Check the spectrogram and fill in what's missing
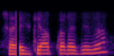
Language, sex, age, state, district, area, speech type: Hindi, male, 45-60, Uttar Pradesh, Sitapur, rural, conversation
